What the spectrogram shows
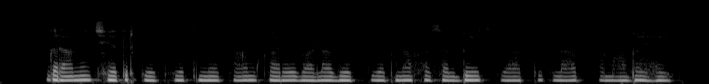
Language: Magahi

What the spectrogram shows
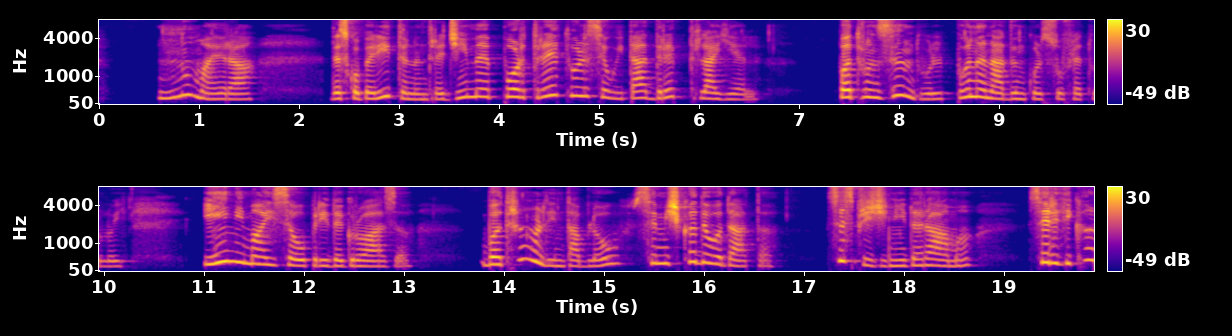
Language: Romanian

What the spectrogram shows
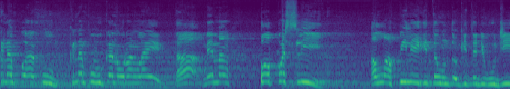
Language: Malay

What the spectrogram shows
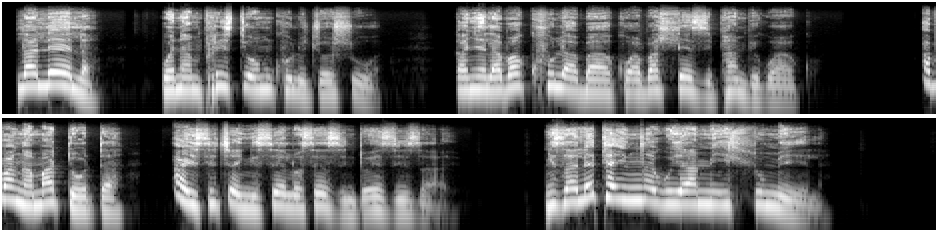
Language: North Ndebele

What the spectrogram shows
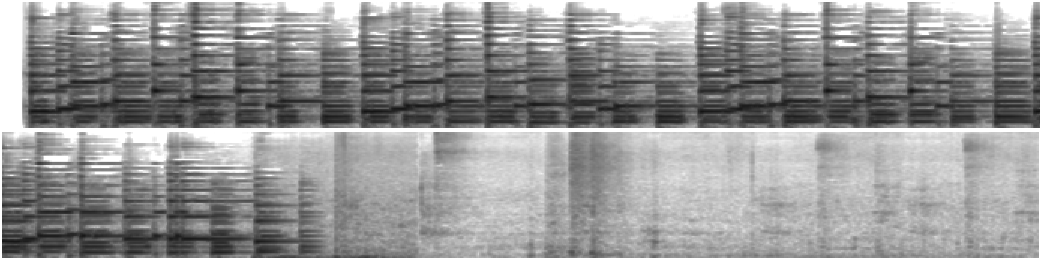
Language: Vietnamese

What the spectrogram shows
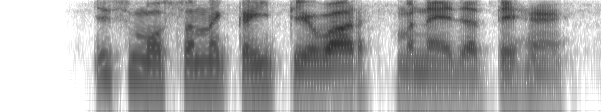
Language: Hindi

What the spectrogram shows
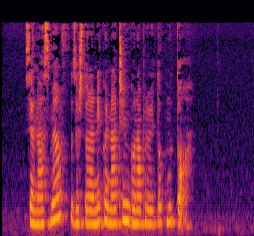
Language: Macedonian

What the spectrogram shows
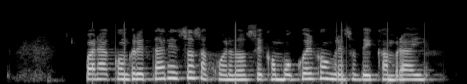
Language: Spanish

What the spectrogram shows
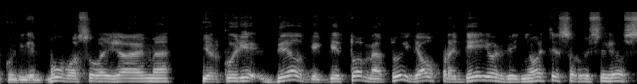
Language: Lithuanian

